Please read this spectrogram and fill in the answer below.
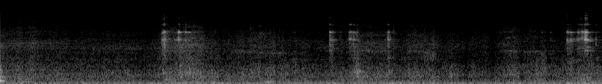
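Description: A few light metallic clicks of a wrench on the crankshaft bolt as a four-cylinder motorcycle engine is turned over slowly by hand, over a low steady hum.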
